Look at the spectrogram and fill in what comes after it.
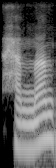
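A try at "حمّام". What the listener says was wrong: Du musst auch achten, weil du die Schette ein bisschen ausgelassen hast, dass hier eine Schette ist, Hammam. Wenn es keine Schette hätte, dann wäre es Tauber, Hammam. Großer Unterschied.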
